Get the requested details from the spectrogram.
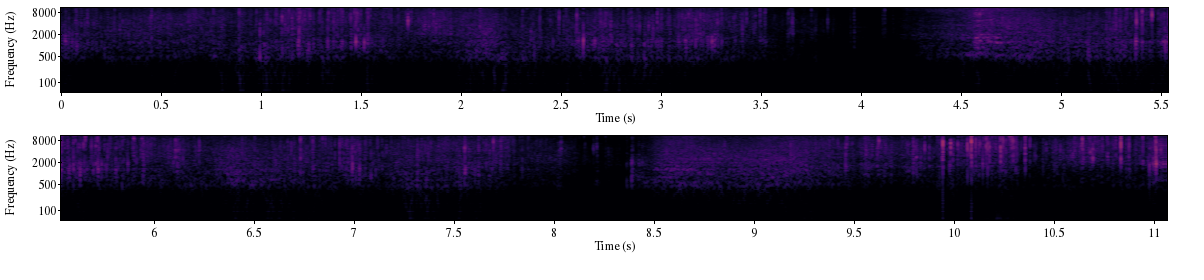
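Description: A heap of thin, brittle amber soap flakes is raked and rubbed by starch-dusted fingers with long nails, then scooped up in cupped hands. The result is a steady, bright crinkling and crackling with dense high rustle and no low end. The sound pauses briefly near four seconds and again near eight.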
